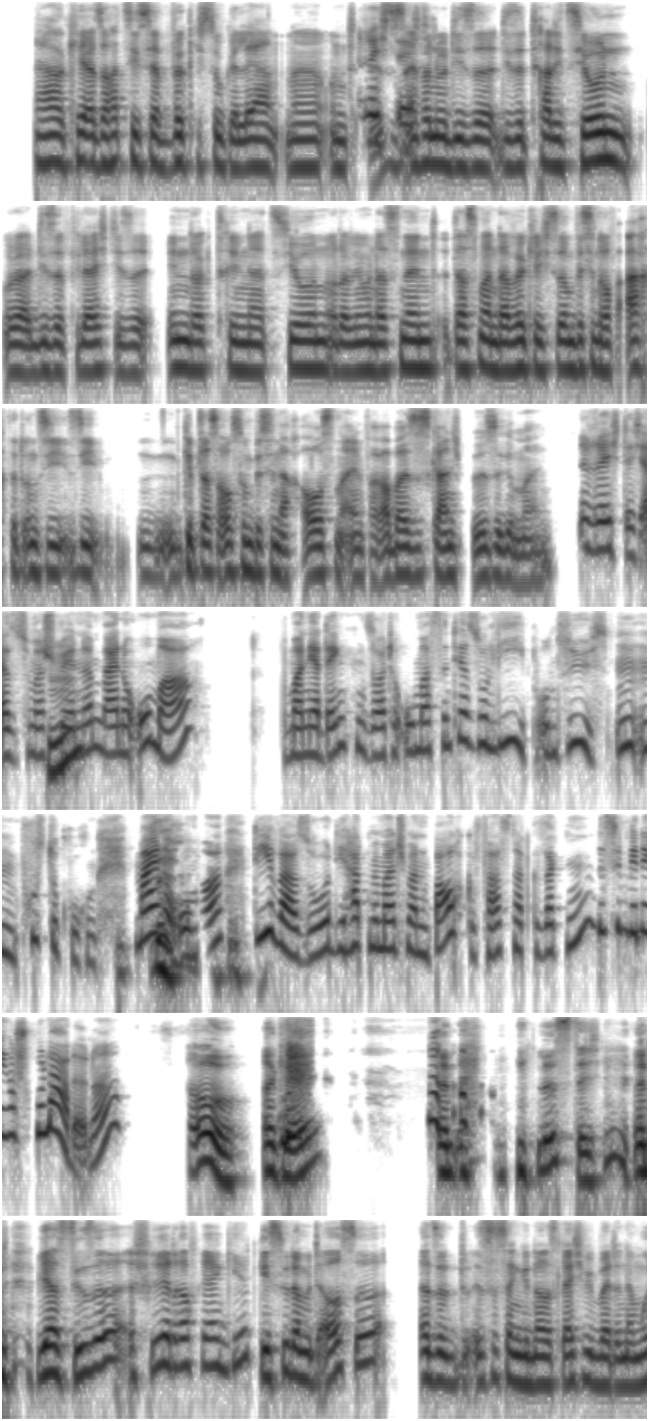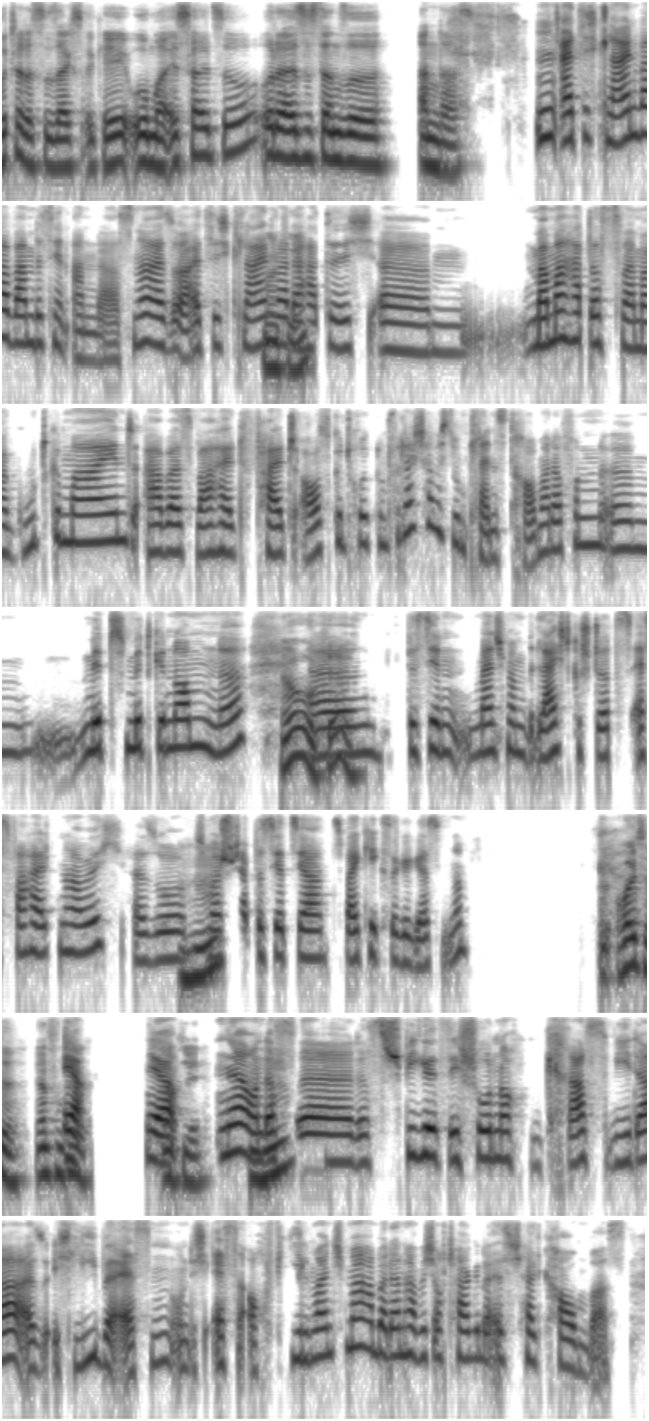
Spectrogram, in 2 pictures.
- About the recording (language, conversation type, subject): German, podcast, Wie findest du die Balance zwischen Ehrlichkeit und Verletzlichkeit?
- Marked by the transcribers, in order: chuckle; giggle; chuckle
